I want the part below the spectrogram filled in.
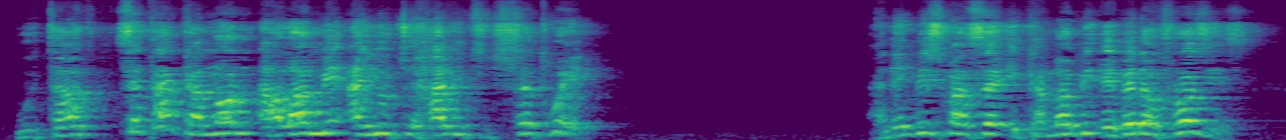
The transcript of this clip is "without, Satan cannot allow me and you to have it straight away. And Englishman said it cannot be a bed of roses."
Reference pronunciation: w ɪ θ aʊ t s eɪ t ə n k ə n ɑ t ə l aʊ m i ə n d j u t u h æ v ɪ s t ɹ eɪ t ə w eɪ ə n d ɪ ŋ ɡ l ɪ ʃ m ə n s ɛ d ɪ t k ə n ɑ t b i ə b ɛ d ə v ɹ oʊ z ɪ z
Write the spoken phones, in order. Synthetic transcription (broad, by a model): w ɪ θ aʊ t s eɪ t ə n k ə n ɑ t ə l aʊ m i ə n j u t u h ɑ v ɪ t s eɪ t w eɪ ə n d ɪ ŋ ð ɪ s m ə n s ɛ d ɪ t k ə n ɑ t b i ə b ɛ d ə f ɹ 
